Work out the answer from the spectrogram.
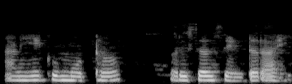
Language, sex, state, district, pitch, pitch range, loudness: Marathi, female, Maharashtra, Nagpur, 195 Hz, 190-200 Hz, -18 LUFS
